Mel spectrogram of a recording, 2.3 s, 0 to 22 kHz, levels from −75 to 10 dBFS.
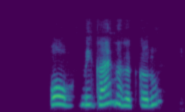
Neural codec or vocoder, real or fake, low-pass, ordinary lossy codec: codec, 24 kHz, 0.9 kbps, WavTokenizer, medium music audio release; fake; 10.8 kHz; none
